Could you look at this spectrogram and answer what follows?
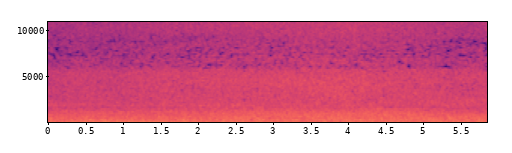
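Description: Cooling tower running: a loud, steady rush of water falling through the fill behind the air-inlet louvers, with a steady low hum underneath.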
